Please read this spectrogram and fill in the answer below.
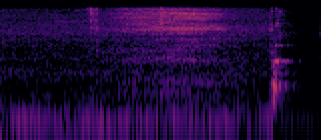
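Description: Near silence: faint room tone with a soft breath, then one brief short throat or mouth sound near the end.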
